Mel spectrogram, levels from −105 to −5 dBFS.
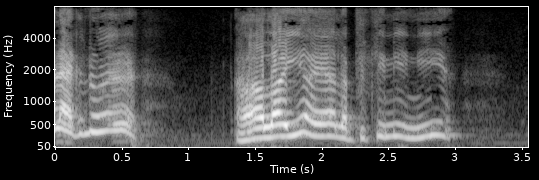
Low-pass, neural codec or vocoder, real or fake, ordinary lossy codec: none; none; real; none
